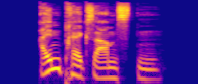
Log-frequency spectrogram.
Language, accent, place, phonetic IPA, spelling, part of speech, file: German, Germany, Berlin, [ˈaɪ̯nˌpʁɛːkzaːmstn̩], einprägsamsten, adjective, De-einprägsamsten.ogg
- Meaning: 1. superlative degree of einprägsam 2. inflection of einprägsam: strong genitive masculine/neuter singular superlative degree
